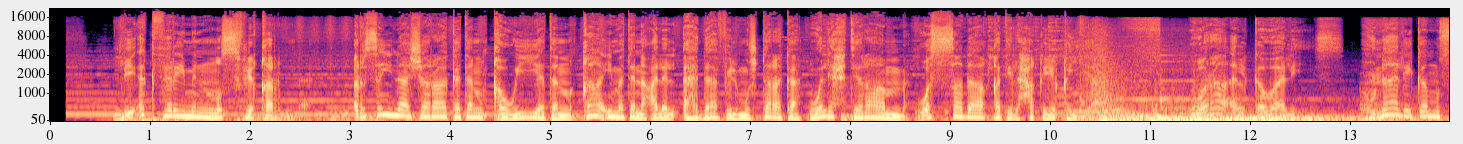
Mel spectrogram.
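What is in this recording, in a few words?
Arabic Narration; GoLocalise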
